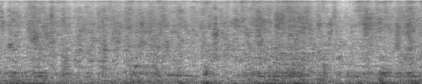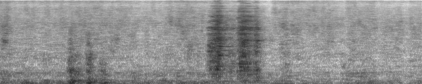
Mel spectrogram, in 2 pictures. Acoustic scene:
kitchen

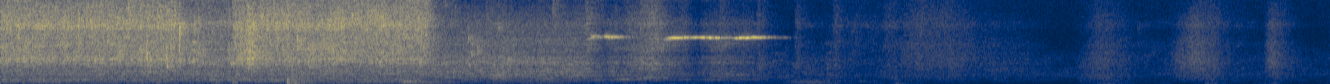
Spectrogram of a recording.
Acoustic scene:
restroom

